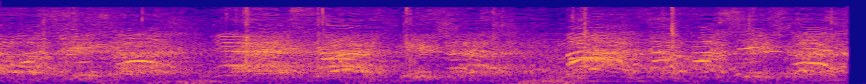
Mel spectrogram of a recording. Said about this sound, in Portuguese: O sonzinho são só eles a gritar, portanto. Sim. Oh, oh, oh, machistas, machistas. É um bocado assim.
